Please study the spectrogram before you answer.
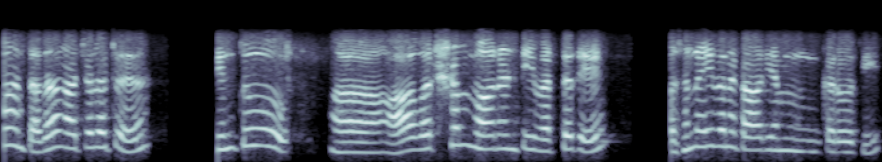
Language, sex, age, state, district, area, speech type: Sanskrit, male, 18-30, Tamil Nadu, Chennai, urban, conversation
